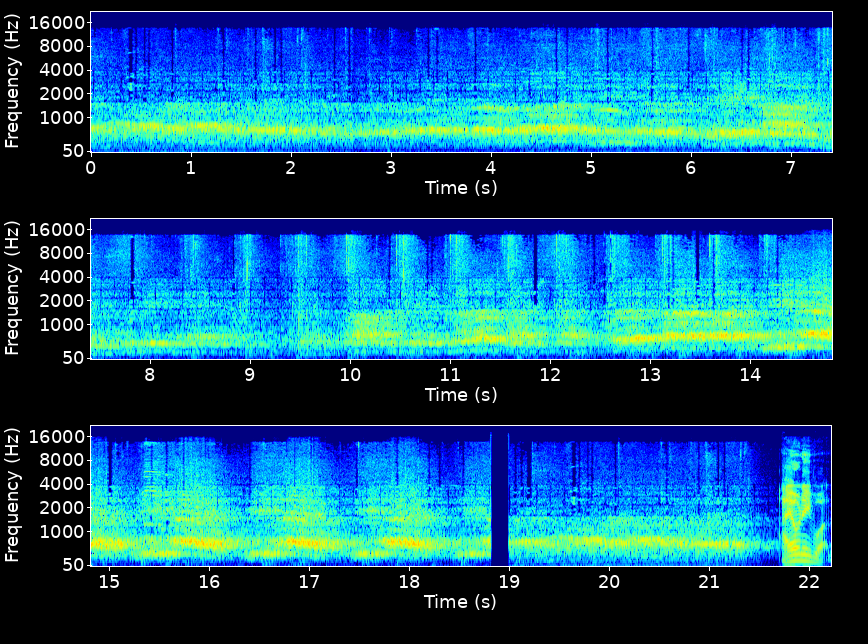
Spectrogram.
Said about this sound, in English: it's called David Healy chant away in a manger, which as many people know is a Christmas hymn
